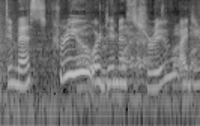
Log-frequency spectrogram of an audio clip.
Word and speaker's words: Dimitrescu: So it is like you're kind of like Dimitri or Dimitri-esque. The U is silent according to Romania.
